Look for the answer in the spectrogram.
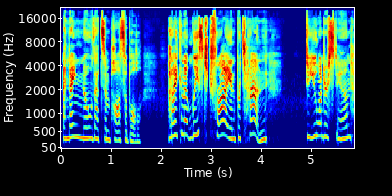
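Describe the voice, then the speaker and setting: Casting: a desperate, earnest young half-faerie for a narrative game; high-pitched, dry close sound. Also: female voice, expressive, normal speed, bright, forceful tone, no room sound. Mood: anguished. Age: young adult. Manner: earnest, emotional delivery. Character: troubled young hybrid faerie woman, self-hating, desperate, earnest. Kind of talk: visual novel voice acting.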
